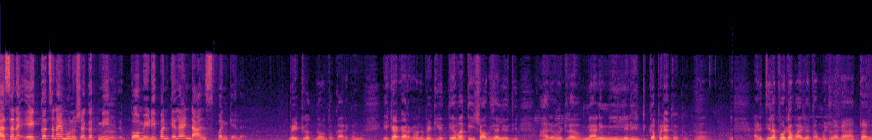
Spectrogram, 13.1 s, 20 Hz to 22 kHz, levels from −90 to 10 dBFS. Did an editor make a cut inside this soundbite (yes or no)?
yes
